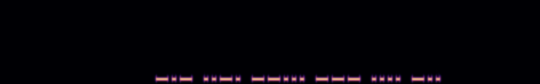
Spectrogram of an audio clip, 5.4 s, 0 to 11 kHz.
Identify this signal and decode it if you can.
Morse code, heard as a keyed tone, about 29 wpm, 700 Hz. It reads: KF7OHD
